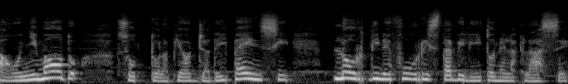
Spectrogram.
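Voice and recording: Lively intonation, with text read aloud in a natural voice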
